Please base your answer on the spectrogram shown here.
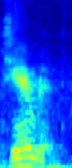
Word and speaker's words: gerund: you'll remember from pronunciation a soft G is like a J so we say Jared and in this case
